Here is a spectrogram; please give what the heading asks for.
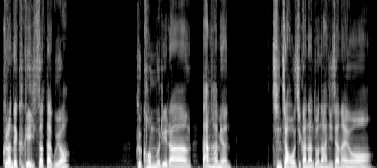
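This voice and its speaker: A man's voice: medium pitch, big pitch swings, measured pace, pauses often, fairly bright tone, no room sound, clean studio sound, voice pushed up. A man voicing a middle-aged daughter-in-law who angrily confronts her mother-in-law, talking in a raised, pleading voice in a radio drama. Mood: indignant.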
